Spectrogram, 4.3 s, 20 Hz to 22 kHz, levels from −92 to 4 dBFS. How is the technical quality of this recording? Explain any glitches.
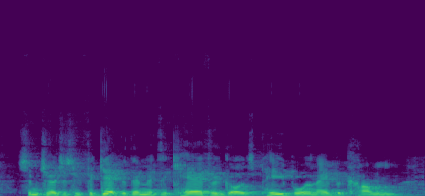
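The recording has one clear problem: a time-stretched section running from 1.26 s to the end at 4.25 s. At that point the pace suddenly slows to about 0.65 times its earlier speed, while the pitch stays the same. The slowed part drags. The likely cause is software stretching that stretch of audio to fill a length, holding the pitch by repeating short fragments of the sound.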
